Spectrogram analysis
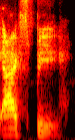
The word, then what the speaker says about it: AXPI: Just pronounce it like Axby.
